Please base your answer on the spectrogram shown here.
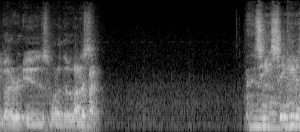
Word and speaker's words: Butterman: He's Danny Butter. Yeah. Danny Butter is one of those... Butterman. See, Sig even said it right there. Sorry. Butterman. That's alright. Butterman. Danny Butterman.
